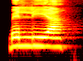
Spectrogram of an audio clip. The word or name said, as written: belhía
